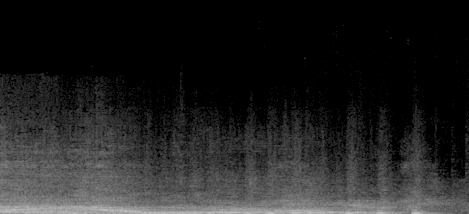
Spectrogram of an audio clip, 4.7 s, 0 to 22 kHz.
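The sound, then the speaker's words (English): A loud, angry bear roar sound effect, the "angry Poughkeepsie primetime bear" played at a stage show when a performer's 60 seconds are up, rumbles for several seconds, its growling pitch sliding downward early on, then a rough sustained snarl that swells once more before fading out. No one speaks. “That means wrap it up then, or else you're going to bring out the angry Poughkeepsie primetime bear.”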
